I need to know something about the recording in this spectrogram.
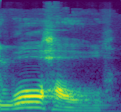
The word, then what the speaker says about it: Warhol: during a play Warhol. about Andy Warhol.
